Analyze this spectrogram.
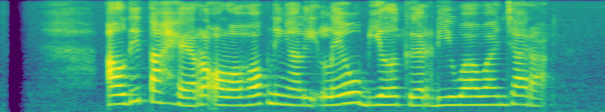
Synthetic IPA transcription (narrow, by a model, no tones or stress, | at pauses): ʔaldit̪aɦɛrɔlɔɦɔk̚niŋalileobilɡ̥ərdiwawaɲt͡ʃaɾa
